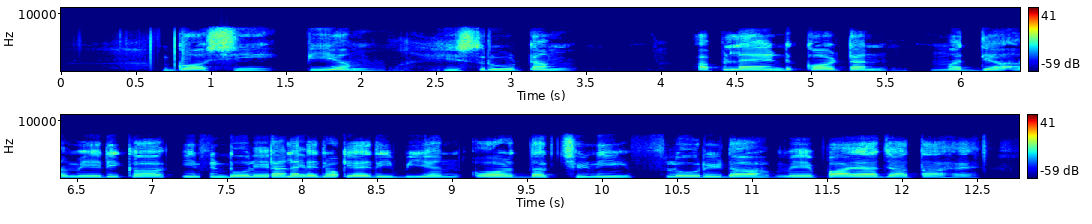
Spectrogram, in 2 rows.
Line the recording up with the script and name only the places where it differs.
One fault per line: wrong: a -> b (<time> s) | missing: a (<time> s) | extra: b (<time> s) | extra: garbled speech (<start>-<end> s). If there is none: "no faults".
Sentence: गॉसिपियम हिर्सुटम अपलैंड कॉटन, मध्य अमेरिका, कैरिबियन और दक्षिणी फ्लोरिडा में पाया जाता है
extra: garbled speech (7.2-8.2 s)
